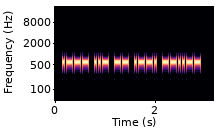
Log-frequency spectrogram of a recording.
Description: Morse code, heard as a keyed tone, about 30 wpm, 600 Hz. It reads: JUMP,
